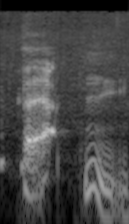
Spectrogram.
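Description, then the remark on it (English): A person vocally imitates a gulp, a half-burp sound, twice in a row: a short throaty croak, then a lower, rounder gulp after a brief pause. Clear, with no other talking. “A gulp. It's a gulp.”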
